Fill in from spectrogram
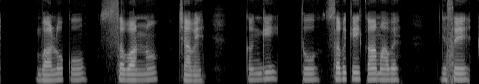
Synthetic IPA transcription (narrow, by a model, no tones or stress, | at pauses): baːlõko | səbaːno | t͡ʃaːweː | kə̃ŋɡi | t̪o | səbʱkekaːmaːweː | d͡ʒɛːse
